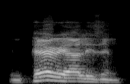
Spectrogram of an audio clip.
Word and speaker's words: imperialism: Then we have words that the stress is on the second syllable in the 5-syllable words. Imperialism, imperialism.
